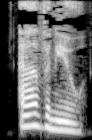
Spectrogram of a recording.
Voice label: "Avenue", English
